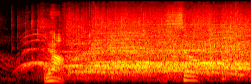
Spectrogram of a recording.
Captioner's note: cheers and applause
